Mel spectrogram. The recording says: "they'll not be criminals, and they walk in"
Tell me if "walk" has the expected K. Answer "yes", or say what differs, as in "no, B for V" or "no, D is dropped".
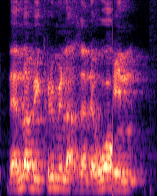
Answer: no, K is dropped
